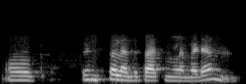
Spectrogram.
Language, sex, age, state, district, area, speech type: Tamil, female, 45-60, Tamil Nadu, Dharmapuri, urban, conversation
